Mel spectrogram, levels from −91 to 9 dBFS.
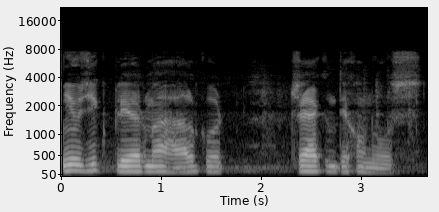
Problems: none marked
